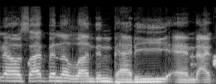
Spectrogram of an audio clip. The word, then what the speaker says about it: Paris: Patty. Like I know he doesn't pronounce the S.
